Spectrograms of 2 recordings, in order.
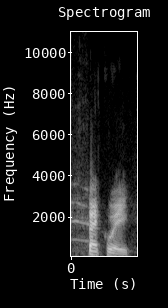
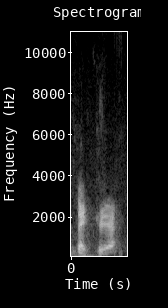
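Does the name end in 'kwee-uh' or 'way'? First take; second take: way; kwee-uh. First: The name ends with a 'way' sound. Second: The name ends with a 'kwee-uh' sound. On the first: The speaker calls it right. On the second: The speaker calls it wrong. "we kept calling it Beckwia"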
